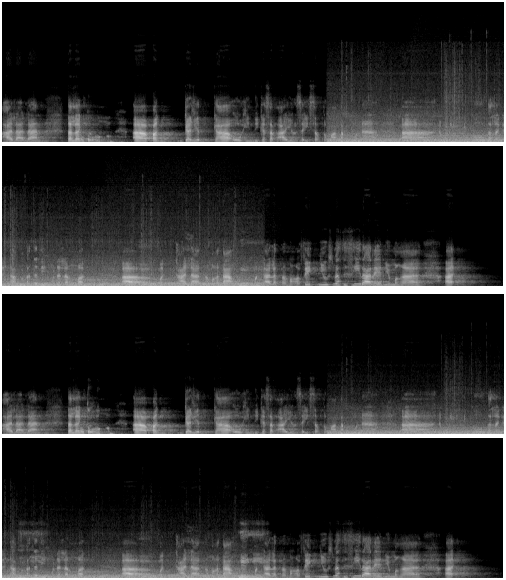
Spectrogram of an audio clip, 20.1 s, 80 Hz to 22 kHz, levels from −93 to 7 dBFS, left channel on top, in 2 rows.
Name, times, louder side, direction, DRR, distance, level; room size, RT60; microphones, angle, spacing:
voice 1, 0.0-1.6 2.4-4.0 4.2-9.1 9.4-14.8 15.3-19.1, left 2 dB, 15° left, 9 dB, 1.3 m, -30 dB
voice 2, 1.7-2.2 10.3-11.0 14.8-15.4, right 3 dB, 85° right, 16 dB, 0.8 m, -32 dB
sound 1, 6.5-15.3, left 1 dB, 40° left, 1.2 m, -30 dB
Ocean / Boat Water vehicle / Alarm, 8.2-15.7, left 1 dB, 65° left, 3.4 m, -39 dB
26.5 x 24.0 x 7.5 m, 1.3 s
head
